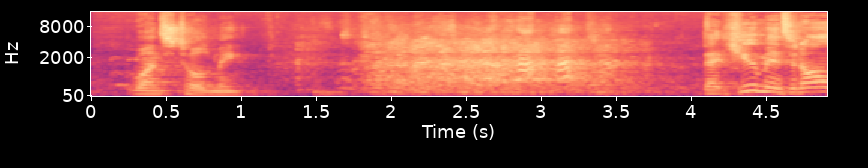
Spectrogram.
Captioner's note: audience laughs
